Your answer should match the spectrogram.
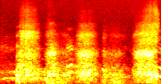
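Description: A man's faint breaths close on the microphone after a laugh: a few short puffs, then an inhale near the end.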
